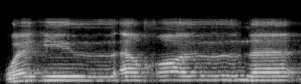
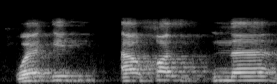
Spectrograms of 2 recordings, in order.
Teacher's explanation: Za tu adalah sifat, satu sifat dia adalah rakhawah. Iaitu suara yang terlepas. Suara tu terlepas.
